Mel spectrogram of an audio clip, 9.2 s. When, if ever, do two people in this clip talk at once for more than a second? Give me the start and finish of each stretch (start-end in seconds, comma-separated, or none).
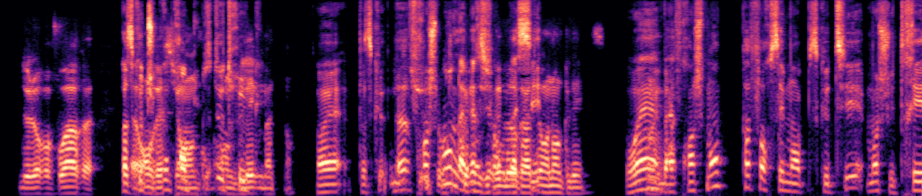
1.4-2.7, 3.9-5.4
